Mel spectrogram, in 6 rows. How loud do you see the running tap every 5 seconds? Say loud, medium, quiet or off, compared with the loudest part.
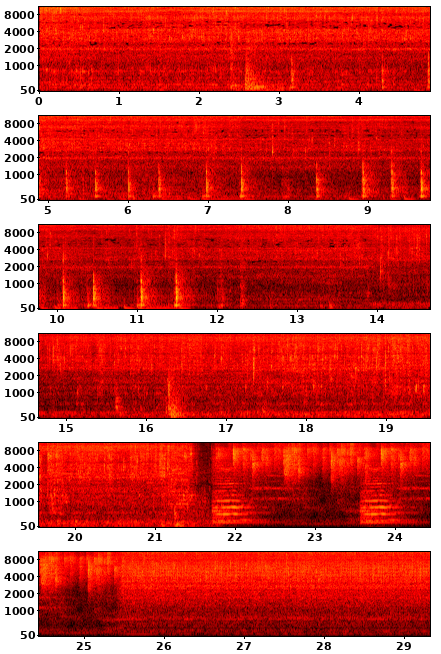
loud, medium, medium, loud, loud, loud.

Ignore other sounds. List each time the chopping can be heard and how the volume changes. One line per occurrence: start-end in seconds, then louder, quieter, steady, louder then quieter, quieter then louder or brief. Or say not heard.
3.0-12.3 louder.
